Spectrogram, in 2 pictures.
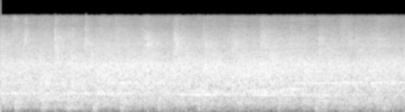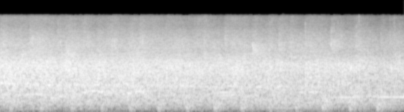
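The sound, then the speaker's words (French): A church audience at a thanksgiving service for Bible camps claps for the Lord. Many hands make a sustained, dense roar of applause that eases slightly in volume toward the end. “We are still going to clap for the Lord.”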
